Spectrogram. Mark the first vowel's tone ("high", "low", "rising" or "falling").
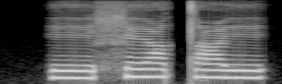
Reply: low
